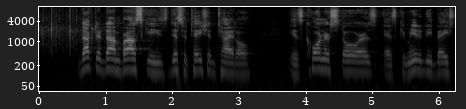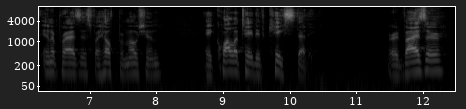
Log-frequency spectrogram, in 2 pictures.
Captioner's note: applause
